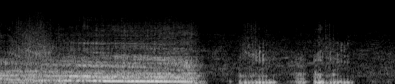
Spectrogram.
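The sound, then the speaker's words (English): A caged lion named Prince, part of the Great Lafayette's stage magic act, lets out a deep, loud roar lasting about two seconds, followed by several shorter grunting huffs that fade out, with no one speaking. “And as he gets close to the cage, right on cue, the lion roars.”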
